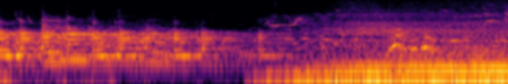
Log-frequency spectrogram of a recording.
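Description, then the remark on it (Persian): A dog barks several times in quick succession, loud, before the barking gives way to a rougher, noisier stretch of background sound. “ما سگو سخت میترسیم. میخو طرف ما بده رئیس. نکو چی میکنی؟ تو مرا سرش میخورانی؟ باید از شرید سگ برا خلاص کنی.”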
